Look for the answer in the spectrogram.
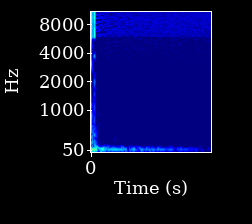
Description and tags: just a tom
